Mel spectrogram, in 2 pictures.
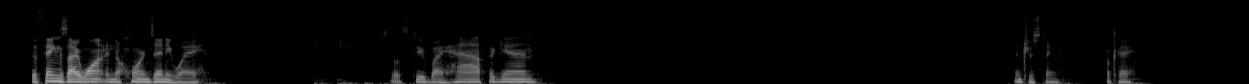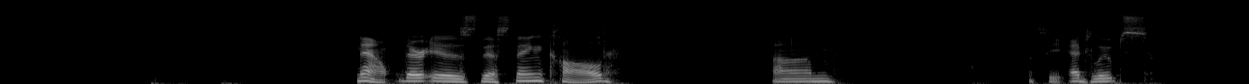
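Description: A man talks calmly and closely into a microphone, in bursts with pauses.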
